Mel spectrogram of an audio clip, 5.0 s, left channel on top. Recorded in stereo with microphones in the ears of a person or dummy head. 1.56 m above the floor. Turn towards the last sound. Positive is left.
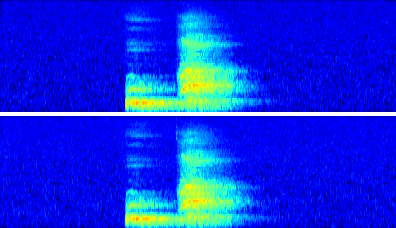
turn(degrees=5)  # may be behind; listen again after turning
